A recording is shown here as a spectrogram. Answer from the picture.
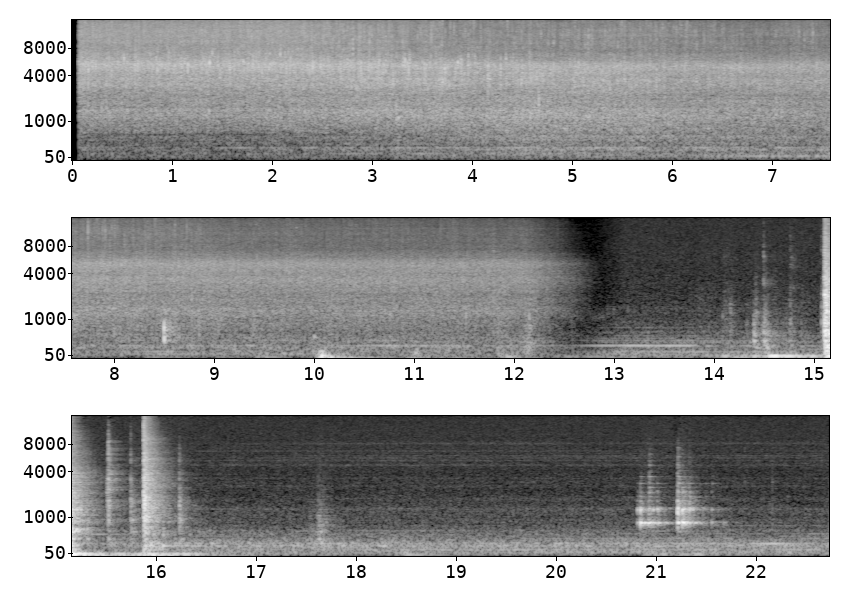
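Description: Food sizzling in a frying pan: a loud, steady hiss that slowly fades and cuts off about halfway through. After a pause come two sharp clicks about a second apart. Near the end there is a short clatter as sliced garlic is tipped from a bowl into the pan.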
